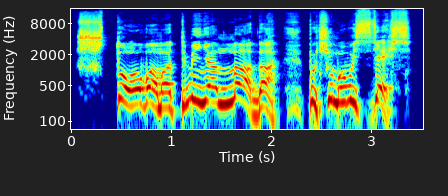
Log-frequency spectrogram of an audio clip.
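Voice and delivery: very high, slow shout at the killer; husband shouting at the killer with a chair; desperate shout. Acted. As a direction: yell at him in terror. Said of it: "встал наперерез убийце и закричал".

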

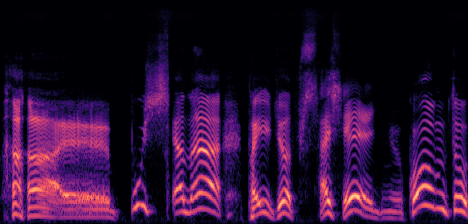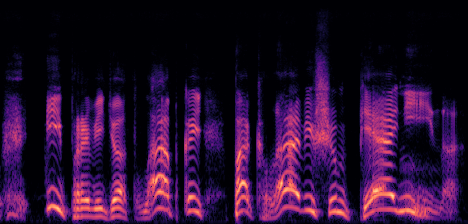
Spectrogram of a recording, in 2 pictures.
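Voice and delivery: laugh, hesitate, then lilt out the task; amused governor. Acted. Governor sets the dog another test, amused musing.

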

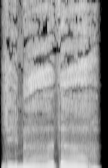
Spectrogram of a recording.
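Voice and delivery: long, drawn-out high cry of rage; furious scream. A narrator's reading. Commander screams at losing his quarry, furious drawn-out shout. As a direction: stretch the word out in a high, angry yell. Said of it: "وبكل غضب الدنيا صرخ".

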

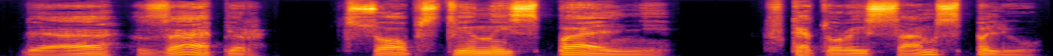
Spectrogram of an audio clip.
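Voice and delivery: usual speaking voice

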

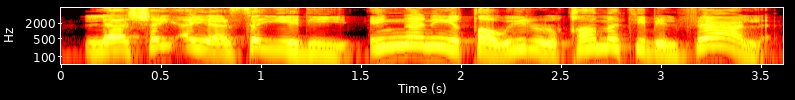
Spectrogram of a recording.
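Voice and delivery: put-on high-pitched flustered boy. A narrator's reading. Napoleon covering up to the officer, flustered. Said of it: "وهتف نابليون بارتباك".

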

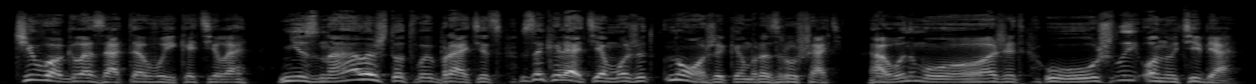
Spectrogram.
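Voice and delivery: slow, mocking goblin voice; goblin sneer. Goblin taunts Slavka.

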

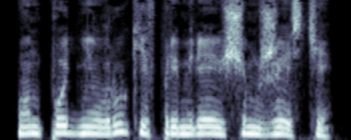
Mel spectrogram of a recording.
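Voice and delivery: ordinary delivery, nothing marked

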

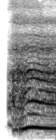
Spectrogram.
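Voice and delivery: loud high pained scream. A narrator's reading. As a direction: cry out in agony. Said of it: "Впервые закричала Гвил".

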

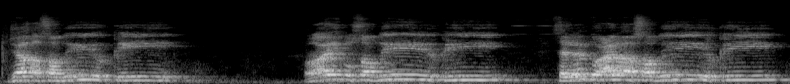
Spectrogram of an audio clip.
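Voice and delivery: صديقي said very slowly and clearly, with no vowel on the qaf; slow example sentences. Shown as a demonstration. Teacher drills students on صديقي, slow and deliberate. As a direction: spell out صديقي slowly with its kasra before the ya, each time. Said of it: "هل أنا نطقت ضمة؟".

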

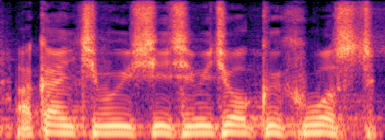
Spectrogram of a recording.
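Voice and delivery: usual speaking voice

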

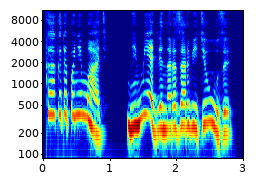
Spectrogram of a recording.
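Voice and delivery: put-on high, loud girlish tantrum; spoiled noblewoman's furious outburst; outraged demand. A narrator's reading. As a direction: demand it at the top of your pitch. Outraged marquise demands the bond be broken.

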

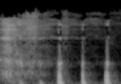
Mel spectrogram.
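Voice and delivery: soft string of chuckles; a mild narrated chuckle; light acted laugh. A narrator's reading. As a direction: laugh lightly, mostly on breath.

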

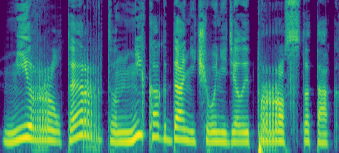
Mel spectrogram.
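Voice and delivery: slow croak with rolled r's; ominous caw. Acted. Raven warning the girl about Tertон, ominous caw. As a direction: warn darkly, rolling each r. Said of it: "со зловещей интонацией каркнул Ротгар".

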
